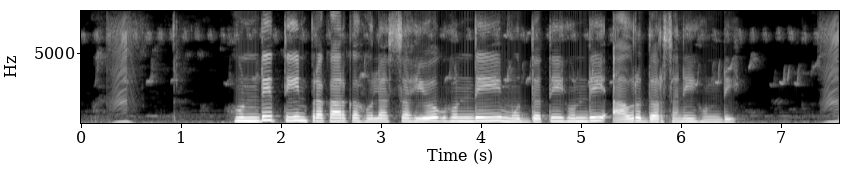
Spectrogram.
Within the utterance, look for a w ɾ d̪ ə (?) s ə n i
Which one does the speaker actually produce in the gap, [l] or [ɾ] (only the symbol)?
ɾ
